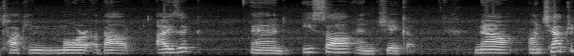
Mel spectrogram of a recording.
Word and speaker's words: Esau: Now, when Isaac tells this to Esau, Isaac's wife Rebekah overhears this and tells Jacob,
